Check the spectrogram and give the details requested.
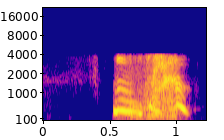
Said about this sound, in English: God bless you. Excuse me. You just, some allergies been killing me for the past week.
